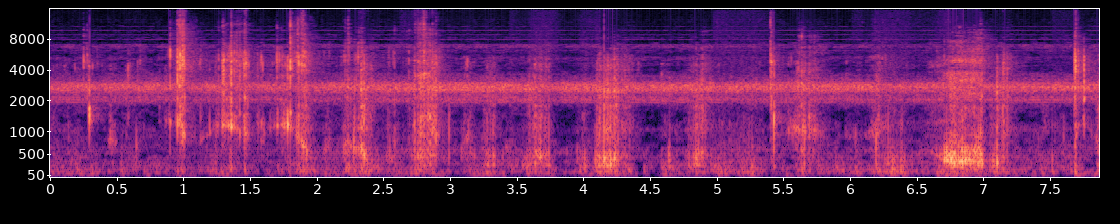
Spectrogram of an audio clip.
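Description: Someone chews a crunchy, spicy Thai jellyfish salad pounded with lotus stems, making repeated close crunches and bites over a steady high-pitched insect or cricket drone.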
